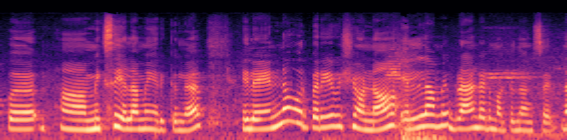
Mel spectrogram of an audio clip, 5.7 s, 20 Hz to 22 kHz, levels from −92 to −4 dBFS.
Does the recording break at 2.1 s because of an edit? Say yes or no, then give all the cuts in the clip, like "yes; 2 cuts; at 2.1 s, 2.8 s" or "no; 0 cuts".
no; 1 cut; at 4.0 s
